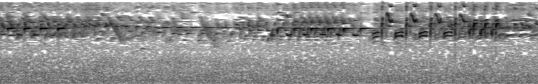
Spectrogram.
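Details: Song of a young European goldfinch, raised since hatching and still learning: a few clear repeated high notes open, followed by a long run of rapid buzzy, tinkling twitters that grow busier toward the end.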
